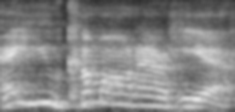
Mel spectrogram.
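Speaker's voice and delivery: very high-pitched yell. Calling out in character to someone hidden in a room: yelling out. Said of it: "I'm gonna yell out".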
